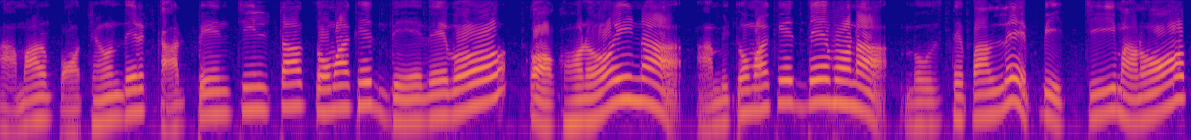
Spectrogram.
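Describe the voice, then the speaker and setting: A teasing little ghost from a cartoon, voiced by a woman, mischievous and greedy. The high voice swoops up and down at an unhurried pace, every phrase emphatic. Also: sing-song, fairly bright tone, clean tone, dry recording, exaggerated voice. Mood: defiant. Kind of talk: cartoon character acting.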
